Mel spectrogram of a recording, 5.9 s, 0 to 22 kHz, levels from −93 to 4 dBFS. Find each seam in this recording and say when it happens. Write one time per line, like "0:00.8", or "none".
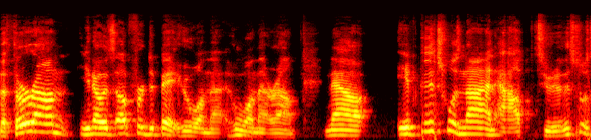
none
